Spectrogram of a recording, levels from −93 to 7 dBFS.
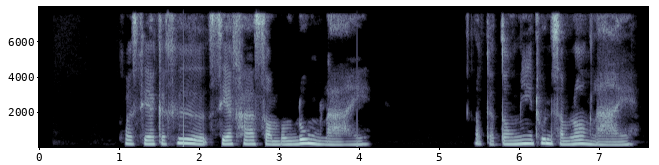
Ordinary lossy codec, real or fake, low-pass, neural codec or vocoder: none; real; none; none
